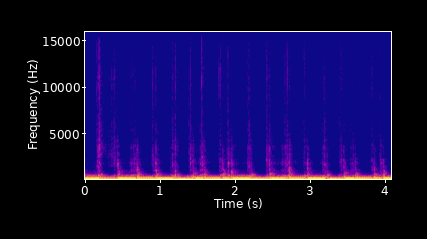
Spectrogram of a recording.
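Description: Electric bass guitar playing a low riff on G, B flat and C: third fret on the E string, first and third frets on the A string. The notes come in a steady, even stream of about five a second.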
